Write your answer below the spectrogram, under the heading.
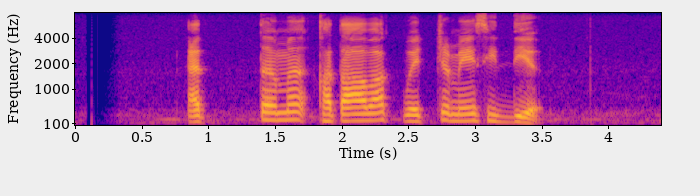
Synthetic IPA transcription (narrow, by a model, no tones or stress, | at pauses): æt̪ːəməkat̪aːʋakʋet͡ʃːəmeːsid̪ːijə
